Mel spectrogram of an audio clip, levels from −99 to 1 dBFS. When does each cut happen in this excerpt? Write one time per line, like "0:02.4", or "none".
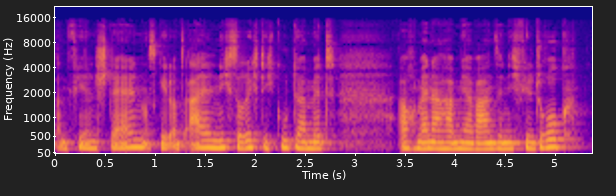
0:00.9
